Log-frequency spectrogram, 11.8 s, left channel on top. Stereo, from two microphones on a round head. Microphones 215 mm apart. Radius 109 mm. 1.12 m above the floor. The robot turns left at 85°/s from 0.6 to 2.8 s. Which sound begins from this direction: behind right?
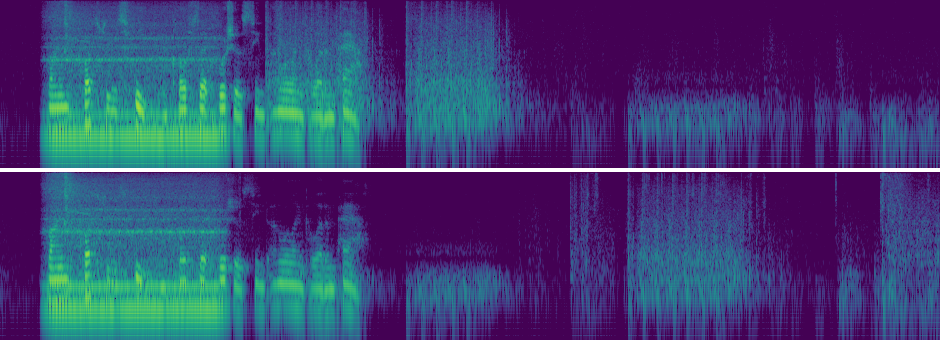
A man speaking, at 0.6 s.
